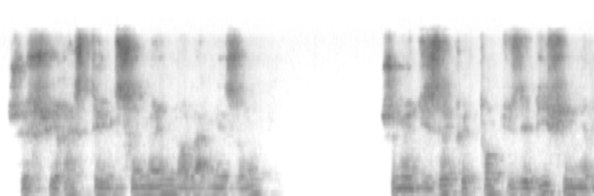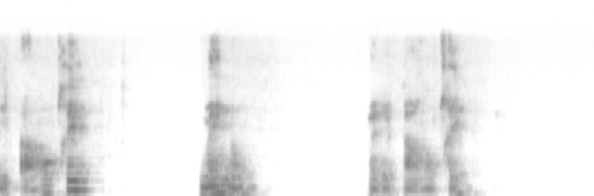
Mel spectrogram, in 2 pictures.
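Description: A middle-aged man speaks calmly over an online call, pausing between phrases.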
